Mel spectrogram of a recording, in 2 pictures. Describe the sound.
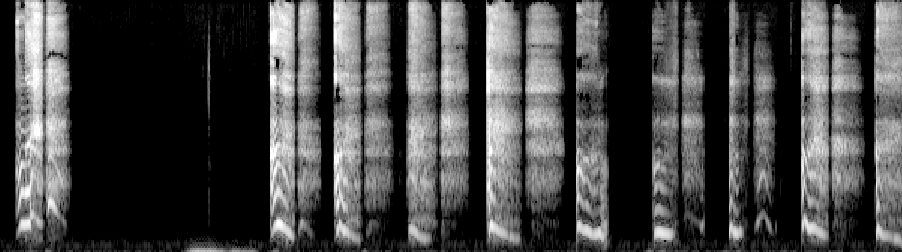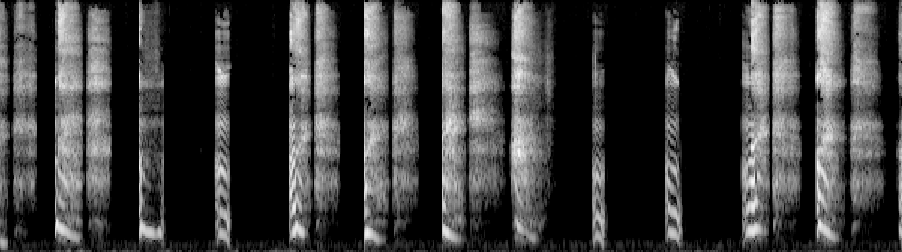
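Heavy, deep breathing comes as many rapid breaths in a steady rhythm, each a short rush of air. A brief silent gap falls near the start, and no words are spoken.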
